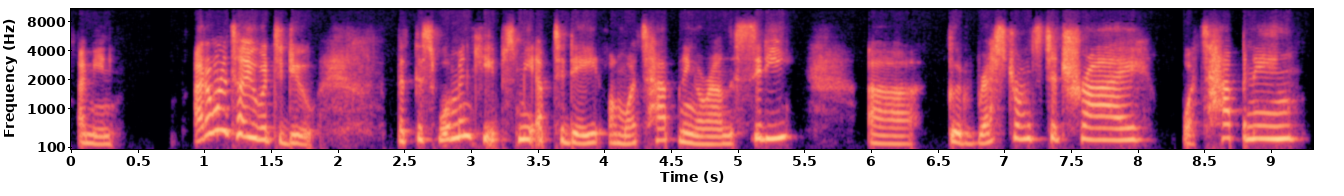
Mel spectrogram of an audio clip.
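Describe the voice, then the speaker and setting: Canadian woman, solo podcast host, chatty and self-mocking, slightly high voice, somewhat dull recording. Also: sing-song, fairly quick. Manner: rambling, self-deprecating, chatty. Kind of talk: casual solo podcast monologue. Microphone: phone recording.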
